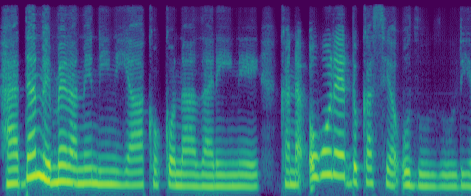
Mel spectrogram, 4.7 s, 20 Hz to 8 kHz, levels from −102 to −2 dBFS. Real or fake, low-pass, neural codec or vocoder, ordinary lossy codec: fake; 7.2 kHz; codec, 16 kHz, 0.5 kbps, X-Codec, HuBERT features, trained on LibriSpeech; none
